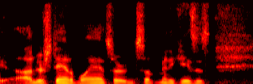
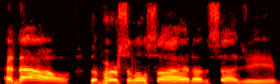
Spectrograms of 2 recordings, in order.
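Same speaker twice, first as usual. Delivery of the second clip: big announcer voice; 7 semitones higher than usual. Shown as a demonstration. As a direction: announce it like a big show reveal. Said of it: "a big announcer voice".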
